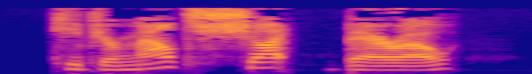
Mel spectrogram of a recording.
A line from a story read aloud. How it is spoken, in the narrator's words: Clover growls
